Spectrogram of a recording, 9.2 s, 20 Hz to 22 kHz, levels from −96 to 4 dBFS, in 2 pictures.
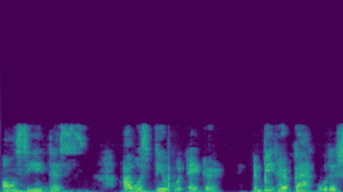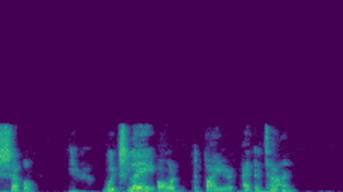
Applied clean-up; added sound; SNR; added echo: neural mask model DeepFilterNet 3.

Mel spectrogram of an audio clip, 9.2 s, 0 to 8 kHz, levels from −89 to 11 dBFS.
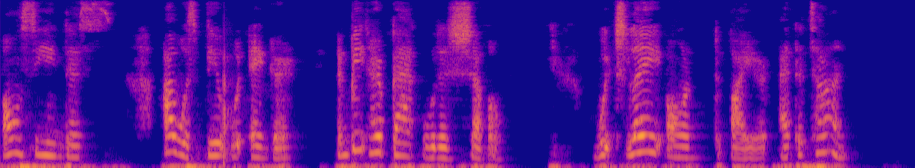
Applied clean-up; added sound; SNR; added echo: classical method WPE with log-MMSE.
